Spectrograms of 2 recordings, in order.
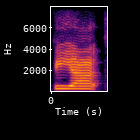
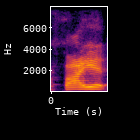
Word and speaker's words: Fiat: known them previously Chrysler Fiat or Fiat I've heard it pronounced both ways so 7 000 additional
